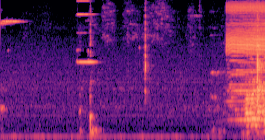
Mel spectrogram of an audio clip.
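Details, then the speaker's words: Electromagnet in a student levitation demo, with the current being adjusted: light knocks, then a sudden harsh, steady buzz. The ferromagnetic core laminations were not pressed tightly, so they vibrate in the magnetic field. "Vamos escutar uma vibração, porque essa vibração é proveniente exatamente do fenômeno da corrente elétrica gerar um campo magnético, e esse campo magnético ele está sendo concentrado por lâminas de material ferromagnético, né, e essas lâminas não foram bem prensadas, então causa uma vibração."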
